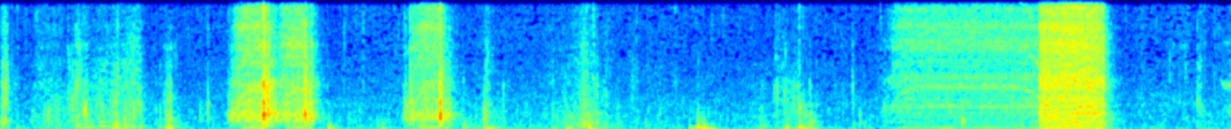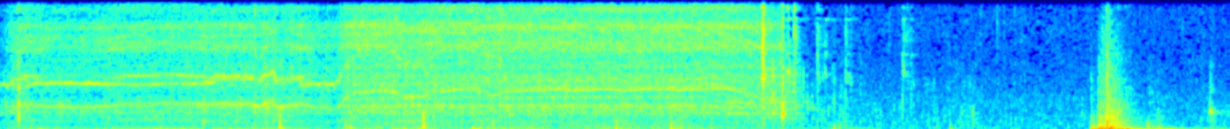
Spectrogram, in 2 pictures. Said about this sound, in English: Give me a sec. I still need to drill the lock.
